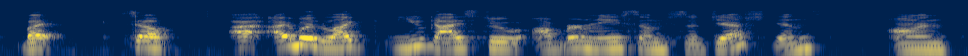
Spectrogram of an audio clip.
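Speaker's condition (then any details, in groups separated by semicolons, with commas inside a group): Traumatic brain injury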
